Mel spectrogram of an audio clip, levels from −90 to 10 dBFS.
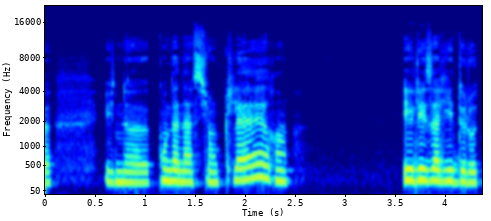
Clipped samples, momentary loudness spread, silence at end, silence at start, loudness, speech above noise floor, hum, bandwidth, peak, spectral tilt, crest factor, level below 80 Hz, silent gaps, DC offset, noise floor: under 0.1%; 10 LU; 0.05 s; 0 s; -33 LUFS; 44 dB; none; 14.5 kHz; -18 dBFS; -6 dB/octave; 16 dB; -78 dBFS; none; under 0.1%; -77 dBFS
